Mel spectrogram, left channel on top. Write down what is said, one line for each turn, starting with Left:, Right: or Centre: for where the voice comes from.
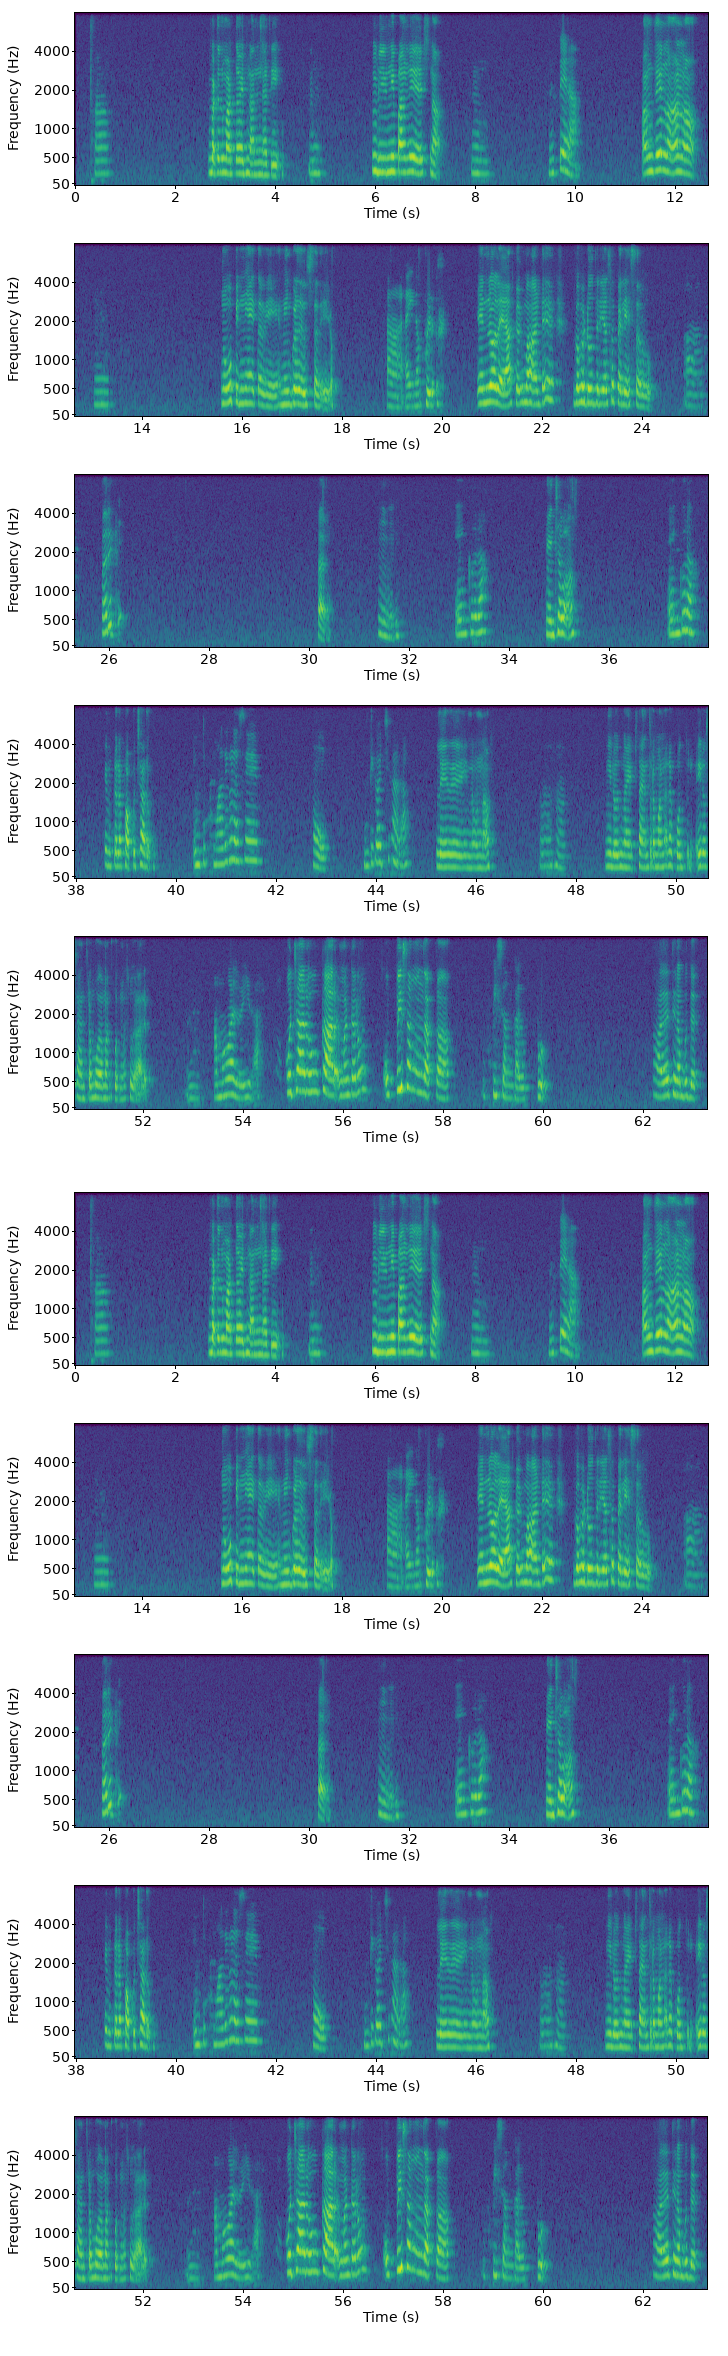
Left: ఆ
Right: బట్టలు మడుత పెట్టిన నిన్నటియి
Left: మ్
Right: చూడు ఇన్ని పనులు చేశిన
Left: మ్ ఇంతేనా
Right: అంతే నాన
Left: మ్
Right: నువ్వు పిన్నిి అయితవే నీకు కూడా తెలుస్తది
Left: ఆ అయినప్పుడు
Right: ఎన్ని రోజులే అక్కకి మహా అంటే ఇంకొక టూ త్రీ ఇయర్స్ ల పెళ్లి చేస్తారు
Left: ఆ
Right: మరి
Left: అంతే
Right: సరే మ్
Left: ఏం కూర
Right: ఏంచవా
Left: ఎం కూర
Right: ఎం కూర పప్పుచారు
Left: ఇంటి మాది కుడా సేమ్
Right: ఓ
Left: ఇంటికోచ్చినారా
Right: లేదే ఇన్నే ఉన్న
Left: ఆహా
Right: ఈ రోజు నైట్ సాయంత్రం అన్న రేపు పోద్దు ఈ రోజు సాయంత్రం పోదం అనుకున్నా సుాడాలే
Left: మ్ అమ్మవాళ్లు పోయిర్ర
Right: చారు కార ఏమంటారు ఉప్పసాం ఉంది అక్క
Left: ఉప్పిస కాదు ఉప్పు
Right: రేతే బధ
